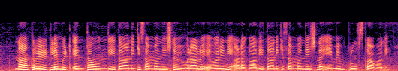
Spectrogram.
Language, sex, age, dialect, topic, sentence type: Telugu, male, 18-24, Telangana, banking, question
